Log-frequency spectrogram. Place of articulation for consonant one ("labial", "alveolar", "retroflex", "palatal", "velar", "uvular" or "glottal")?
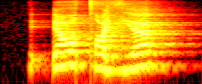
glottal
